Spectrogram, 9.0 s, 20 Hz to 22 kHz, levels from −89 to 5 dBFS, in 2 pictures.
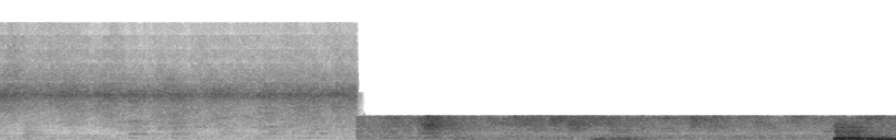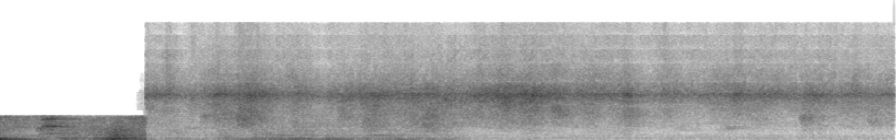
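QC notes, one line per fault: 1.79–5.22 s, input switched to a poorer device: the band abruptly narrows, with nothing above 3.8 kHz, giving a dull, boxy tone, a modest level shift and a faint new noise floor. There is no gap at either switch; the cause is likely a change to a narrower-band input device.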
